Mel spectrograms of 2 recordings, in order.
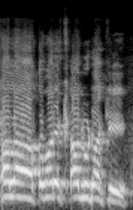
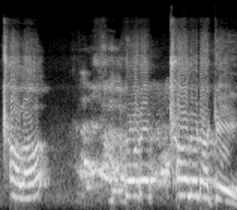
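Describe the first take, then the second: First: The kh sounds have normal, light breath. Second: The kh sounds have a strong burst of air. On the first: "এটা তো বাংলা খ" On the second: "ইংরেজি খ কেমন হবে সেটা বলে দেই"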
